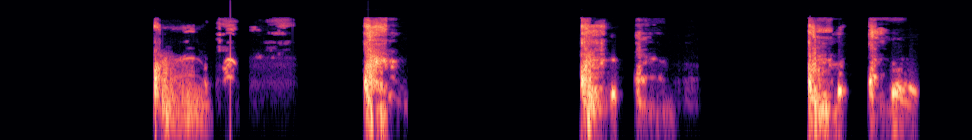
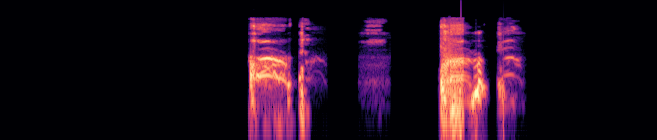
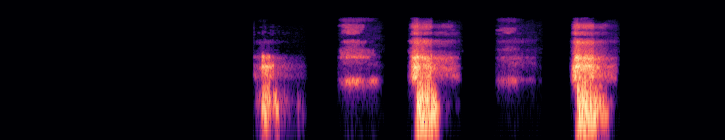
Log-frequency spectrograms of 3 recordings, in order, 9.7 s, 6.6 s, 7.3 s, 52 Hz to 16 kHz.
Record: {"three_cough_length": "9.7 s", "three_cough_amplitude": 32767, "three_cough_signal_mean_std_ratio": 0.28, "cough_length": "6.6 s", "cough_amplitude": 28155, "cough_signal_mean_std_ratio": 0.28, "exhalation_length": "7.3 s", "exhalation_amplitude": 31117, "exhalation_signal_mean_std_ratio": 0.25, "survey_phase": "beta (2021-08-13 to 2022-03-07)", "age": "18-44", "gender": "Female", "wearing_mask": "No", "symptom_sore_throat": true, "symptom_fatigue": true, "symptom_fever_high_temperature": true, "symptom_headache": true, "symptom_change_to_sense_of_smell_or_taste": true, "smoker_status": "Current smoker (e-cigarettes or vapes only)", "respiratory_condition_asthma": false, "respiratory_condition_other": false, "recruitment_source": "Test and Trace", "submission_delay": "2 days", "covid_test_result": "Positive", "covid_test_method": "RT-qPCR", "covid_ct_value": 17.8, "covid_ct_gene": "N gene", "covid_ct_mean": 17.9, "covid_viral_load": "1300000 copies/ml", "covid_viral_load_category": "High viral load (>1M copies/ml)"}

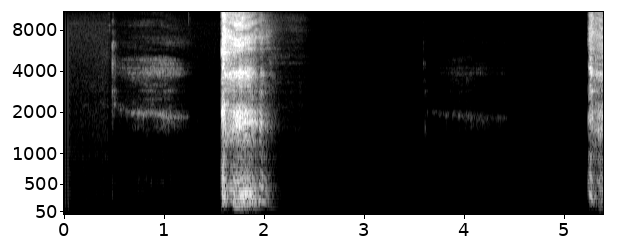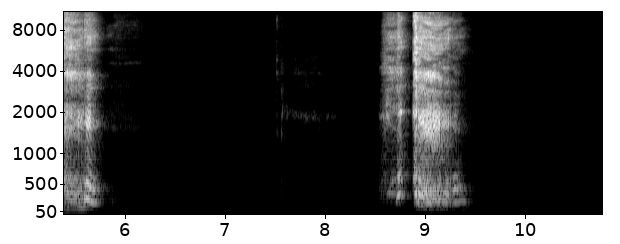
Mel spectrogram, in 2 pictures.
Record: {"three_cough_length": "10.8 s", "three_cough_amplitude": 22618, "three_cough_signal_mean_std_ratio": 0.26, "survey_phase": "alpha (2021-03-01 to 2021-08-12)", "age": "65+", "gender": "Female", "wearing_mask": "No", "symptom_shortness_of_breath": true, "symptom_onset": "12 days", "smoker_status": "Ex-smoker", "respiratory_condition_asthma": false, "respiratory_condition_other": true, "recruitment_source": "REACT", "submission_delay": "1 day", "covid_test_result": "Negative", "covid_test_method": "RT-qPCR"}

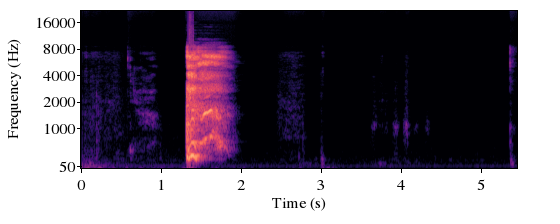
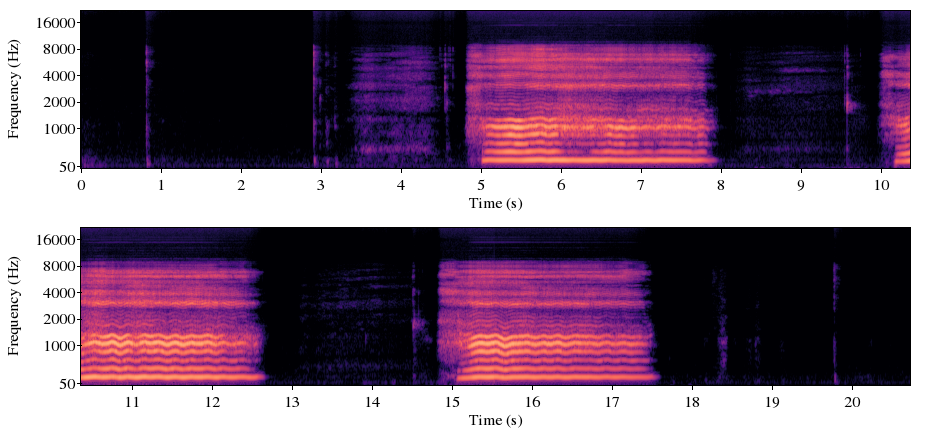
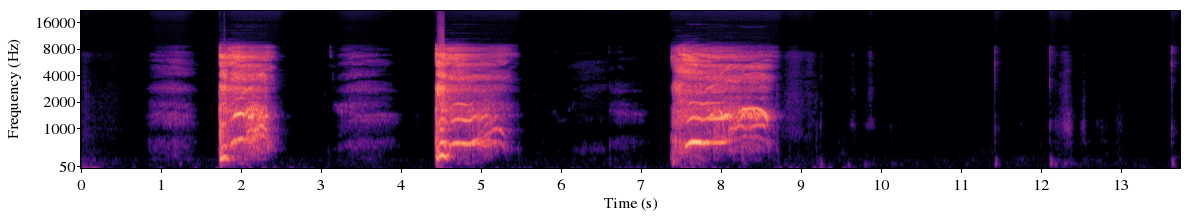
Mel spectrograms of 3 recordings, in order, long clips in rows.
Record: {"cough_length": "5.5 s", "cough_amplitude": 32768, "cough_signal_mean_std_ratio": 0.23, "exhalation_length": "20.7 s", "exhalation_amplitude": 28208, "exhalation_signal_mean_std_ratio": 0.5, "three_cough_length": "13.7 s", "three_cough_amplitude": 31883, "three_cough_signal_mean_std_ratio": 0.35, "survey_phase": "beta (2021-08-13 to 2022-03-07)", "age": "65+", "gender": "Female", "wearing_mask": "No", "symptom_cough_any": true, "symptom_runny_or_blocked_nose": true, "smoker_status": "Never smoked", "respiratory_condition_asthma": false, "respiratory_condition_other": false, "recruitment_source": "REACT", "submission_delay": "2 days", "covid_test_result": "Negative", "covid_test_method": "RT-qPCR"}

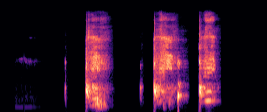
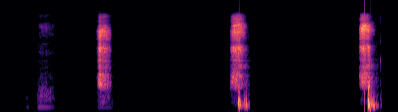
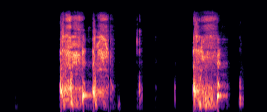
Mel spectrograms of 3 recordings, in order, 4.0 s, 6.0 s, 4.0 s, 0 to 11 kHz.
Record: {"three_cough_length": "4.0 s", "three_cough_amplitude": 27430, "three_cough_signal_mean_std_ratio": 0.36, "exhalation_length": "6.0 s", "exhalation_amplitude": 17500, "exhalation_signal_mean_std_ratio": 0.22, "cough_length": "4.0 s", "cough_amplitude": 32767, "cough_signal_mean_std_ratio": 0.38, "survey_phase": "beta (2021-08-13 to 2022-03-07)", "age": "18-44", "gender": "Female", "wearing_mask": "No", "symptom_cough_any": true, "symptom_new_continuous_cough": true, "symptom_runny_or_blocked_nose": true, "symptom_sore_throat": true, "symptom_onset": "12 days", "smoker_status": "Never smoked", "respiratory_condition_asthma": false, "respiratory_condition_other": false, "recruitment_source": "REACT", "submission_delay": "6 days", "covid_test_result": "Negative", "covid_test_method": "RT-qPCR", "influenza_a_test_result": "Unknown/Void", "influenza_b_test_result": "Unknown/Void"}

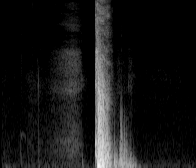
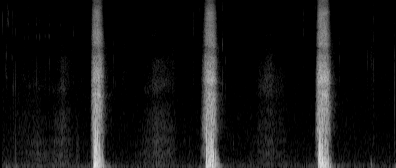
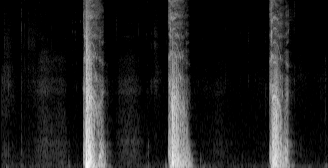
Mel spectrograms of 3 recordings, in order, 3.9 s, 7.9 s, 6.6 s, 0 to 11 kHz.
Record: {"cough_length": "3.9 s", "cough_amplitude": 32768, "cough_signal_mean_std_ratio": 0.21, "exhalation_length": "7.9 s", "exhalation_amplitude": 20541, "exhalation_signal_mean_std_ratio": 0.21, "three_cough_length": "6.6 s", "three_cough_amplitude": 32768, "three_cough_signal_mean_std_ratio": 0.23, "survey_phase": "beta (2021-08-13 to 2022-03-07)", "age": "18-44", "gender": "Female", "wearing_mask": "No", "symptom_runny_or_blocked_nose": true, "symptom_onset": "4 days", "smoker_status": "Ex-smoker", "respiratory_condition_asthma": false, "respiratory_condition_other": false, "recruitment_source": "REACT", "submission_delay": "1 day", "covid_test_result": "Negative", "covid_test_method": "RT-qPCR"}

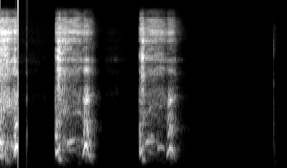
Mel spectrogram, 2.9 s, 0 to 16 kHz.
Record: {"three_cough_length": "2.9 s", "three_cough_amplitude": 24632, "three_cough_signal_mean_std_ratio": 0.38, "survey_phase": "beta (2021-08-13 to 2022-03-07)", "age": "45-64", "gender": "Female", "wearing_mask": "No", "symptom_none": true, "smoker_status": "Never smoked", "respiratory_condition_asthma": false, "respiratory_condition_other": false, "recruitment_source": "Test and Trace", "submission_delay": "0 days", "covid_test_result": "Negative", "covid_test_method": "LFT"}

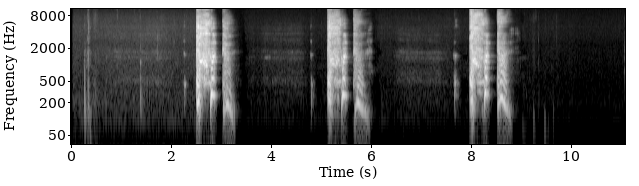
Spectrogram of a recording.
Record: {"three_cough_length": "11.1 s", "three_cough_amplitude": 28472, "three_cough_signal_mean_std_ratio": 0.27, "survey_phase": "beta (2021-08-13 to 2022-03-07)", "age": "18-44", "gender": "Male", "wearing_mask": "No", "symptom_none": true, "smoker_status": "Never smoked", "respiratory_condition_asthma": false, "respiratory_condition_other": false, "recruitment_source": "REACT", "submission_delay": "1 day", "covid_test_result": "Negative", "covid_test_method": "RT-qPCR", "influenza_a_test_result": "Negative", "influenza_b_test_result": "Negative"}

